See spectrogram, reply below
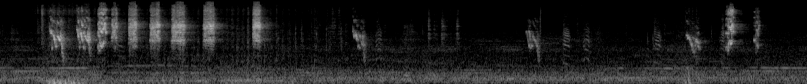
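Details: Playing pet budgerigars at home give a quick series of about eight sharp, high, repeated chirps in the first few seconds, followed by sparse single chirps and a short squeaky burst near the end over faint background noise.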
